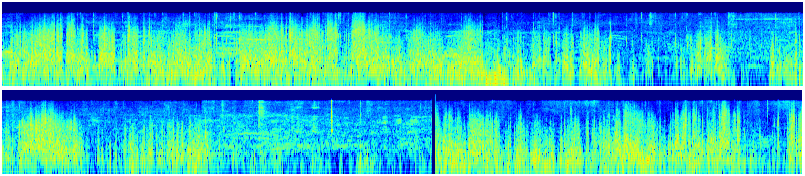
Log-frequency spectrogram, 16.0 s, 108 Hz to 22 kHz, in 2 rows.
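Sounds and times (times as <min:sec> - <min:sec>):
indistinct voices: 0:00.0 - 0:13.0
wind buffeting microphone: 0:00.0 - 0:16.0.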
